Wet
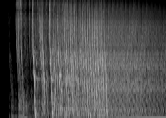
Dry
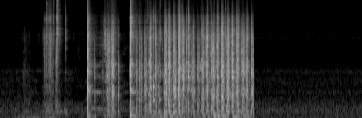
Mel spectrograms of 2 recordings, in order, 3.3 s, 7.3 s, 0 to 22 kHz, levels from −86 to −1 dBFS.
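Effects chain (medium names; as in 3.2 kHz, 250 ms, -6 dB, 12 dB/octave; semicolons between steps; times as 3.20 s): gliding tape speed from 176% -> 94%; treble shelf 2.3 kHz -4.5 dB; gate -59 dBFS, range -28 dB; in parallel at -8 dB: hysteresis with a dead band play -28 dBFS; on the sum: phase dispersion lows, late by 90 ms, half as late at 2.1 kHz; reverse; compression, threshold -32 dBFS, peak gain reduction 12.5 dB; reverse; echo with a slow build-up 137 ms, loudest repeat 5, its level -15.5 dB; granular stretch 0.62×, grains 39 ms; trim +7.5 dB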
